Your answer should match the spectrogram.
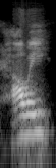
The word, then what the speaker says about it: Huawei: There's a whole heap of crazy news around, well, it depends on how you pronounce it, Huawei.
